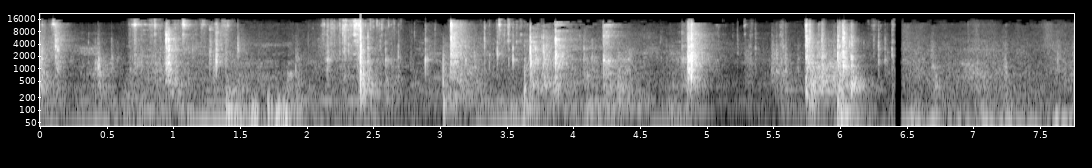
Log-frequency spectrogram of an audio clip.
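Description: Metal lever handle and latch of a door clicking as the door is opened, followed by a string of scattered sharp clicks and knocks, the loudest about five seconds in.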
